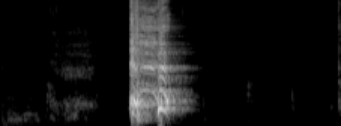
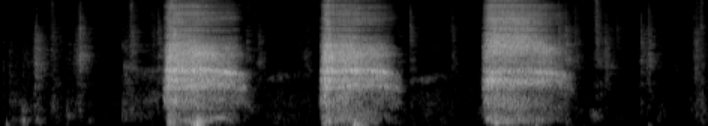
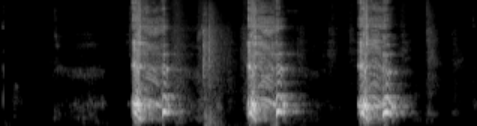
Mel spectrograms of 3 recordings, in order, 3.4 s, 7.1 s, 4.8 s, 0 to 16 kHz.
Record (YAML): cough_length: 3.4 s
cough_amplitude: 32768
cough_signal_mean_std_ratio: 0.29
exhalation_length: 7.1 s
exhalation_amplitude: 32768
exhalation_signal_mean_std_ratio: 0.48
three_cough_length: 4.8 s
three_cough_amplitude: 32768
three_cough_signal_mean_std_ratio: 0.38
survey_phase: beta (2021-08-13 to 2022-03-07)
age: 18-44
gender: Female
wearing_mask: 'No'
symptom_none: true
smoker_status: Never smoked
respiratory_condition_asthma: false
respiratory_condition_other: false
recruitment_source: REACT
submission_delay: 1 day
covid_test_result: Negative
covid_test_method: RT-qPCR
influenza_a_test_result: Negative
influenza_b_test_result: Negative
